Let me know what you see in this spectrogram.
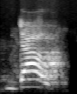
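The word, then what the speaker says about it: doubt: फिर डाउट, डाउट, तो डाउट में भी टी जो है वो खुल के सुनाई नहीं दे रहा है, छुपा हुआ है, ठीक है।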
